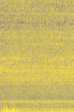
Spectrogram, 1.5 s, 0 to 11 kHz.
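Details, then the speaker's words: New A2L-refrigerant AC unit after install: steady even low hum with faint constant tone, no knocks or rattles, cooling and behaving like 410A; normal running. "But yeah, it's definitely cooling, you know, it's acting like 410A."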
